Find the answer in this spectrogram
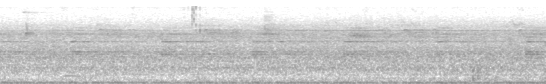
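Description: Diesel freight locomotive rolling slowly along street track, its engine giving a steady low drone.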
